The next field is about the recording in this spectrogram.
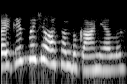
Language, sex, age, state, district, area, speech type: Kashmiri, female, 18-30, Jammu and Kashmir, Kulgam, rural, conversation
